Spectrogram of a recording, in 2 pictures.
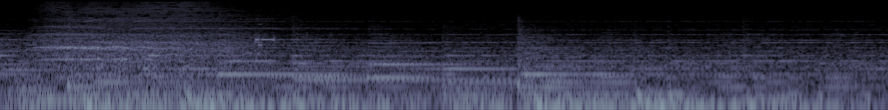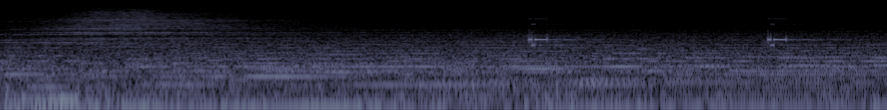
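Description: Horse neighing in the Pokemon Sword and Shield DLC video game, a loud drawn-out whinny at the start followed by clip-clop hooves and game background sounds, with no talk over it.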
